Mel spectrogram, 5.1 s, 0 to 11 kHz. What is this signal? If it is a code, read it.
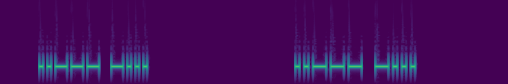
Morse code, heard as a keyed tone, about 27 wpm, 700 Hz. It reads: 2B 2B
